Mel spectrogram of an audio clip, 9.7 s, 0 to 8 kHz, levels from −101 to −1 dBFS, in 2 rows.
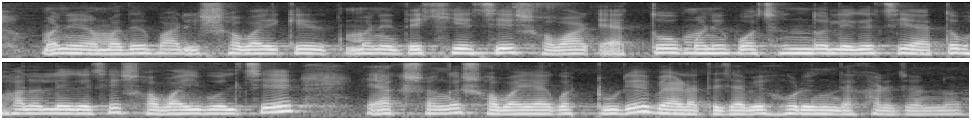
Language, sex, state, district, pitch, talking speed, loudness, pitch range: Bengali, female, West Bengal, North 24 Parganas, 165 Hz, 160 wpm, -14 LUFS, 155-180 Hz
